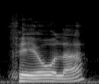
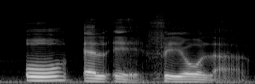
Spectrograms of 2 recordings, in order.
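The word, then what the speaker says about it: Fayola: Feola. F-A-Y-O-L-A. Feola.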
